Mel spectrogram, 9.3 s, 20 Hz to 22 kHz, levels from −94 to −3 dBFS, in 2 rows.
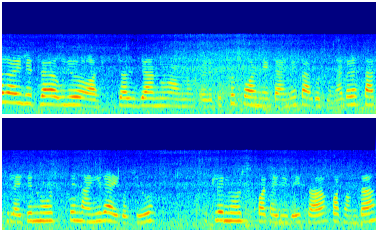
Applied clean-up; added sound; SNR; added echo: none; Waves, surf; 14 dB; none.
